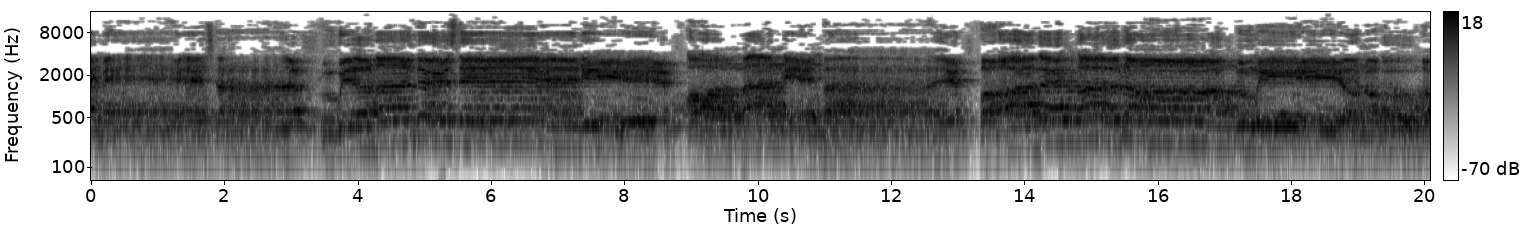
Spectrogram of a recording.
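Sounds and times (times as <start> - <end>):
man singing unaccompanied: 0.0 - 20.0.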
